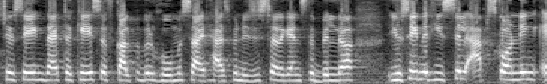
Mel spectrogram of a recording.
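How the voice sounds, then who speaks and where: Over noticeable background noise, a woman with a fairly high pitch speaks at a very fast pace in a flat monotone. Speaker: news anchor. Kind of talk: studio news anchor.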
